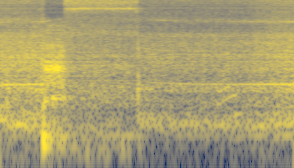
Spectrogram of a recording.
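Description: Even motor hum and steady airflow hiss with no rattle, squeal or scraping; the upright vacuum sounds healthy at the base.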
